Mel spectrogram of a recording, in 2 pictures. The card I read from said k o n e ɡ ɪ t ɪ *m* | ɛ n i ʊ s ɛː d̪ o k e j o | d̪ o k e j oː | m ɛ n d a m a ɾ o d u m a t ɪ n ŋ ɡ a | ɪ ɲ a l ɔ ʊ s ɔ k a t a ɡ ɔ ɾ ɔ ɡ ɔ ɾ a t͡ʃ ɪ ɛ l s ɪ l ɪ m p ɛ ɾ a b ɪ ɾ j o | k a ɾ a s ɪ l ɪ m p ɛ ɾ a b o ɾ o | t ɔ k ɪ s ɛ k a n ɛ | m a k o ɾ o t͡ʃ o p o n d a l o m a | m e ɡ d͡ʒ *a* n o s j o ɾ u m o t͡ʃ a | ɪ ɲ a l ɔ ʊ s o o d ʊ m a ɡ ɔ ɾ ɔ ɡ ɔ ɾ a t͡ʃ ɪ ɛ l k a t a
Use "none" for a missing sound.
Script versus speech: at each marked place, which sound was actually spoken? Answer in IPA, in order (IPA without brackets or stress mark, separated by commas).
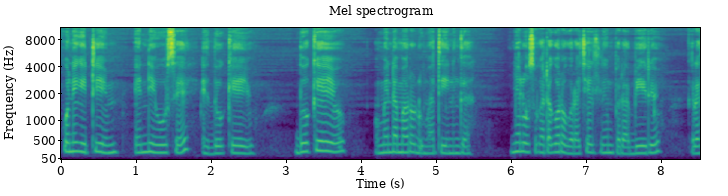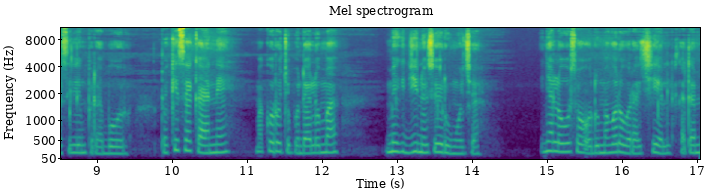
m, i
